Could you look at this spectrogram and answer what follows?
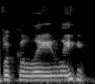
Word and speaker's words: Bukele: Zoya, how you say it? Bukele. I said so you're Bukelele. just adding ukulele at the end, like ukulele.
